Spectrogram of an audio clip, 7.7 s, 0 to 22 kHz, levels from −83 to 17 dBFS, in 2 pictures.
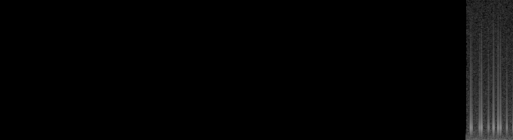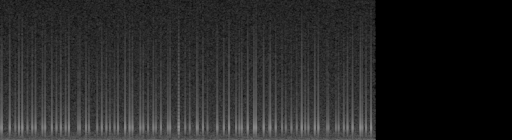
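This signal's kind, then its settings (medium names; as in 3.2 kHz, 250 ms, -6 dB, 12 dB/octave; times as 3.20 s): rain from filtered ticks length 3.16 s, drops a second 28, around 2 kHz, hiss -9 dB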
